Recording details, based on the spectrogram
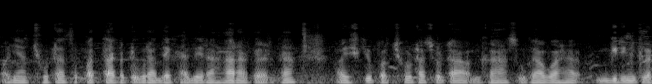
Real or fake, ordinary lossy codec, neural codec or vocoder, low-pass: real; none; none; 7.2 kHz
